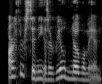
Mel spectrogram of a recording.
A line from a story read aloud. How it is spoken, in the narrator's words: cried Polly, with her face glowing and her eyes full of delight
